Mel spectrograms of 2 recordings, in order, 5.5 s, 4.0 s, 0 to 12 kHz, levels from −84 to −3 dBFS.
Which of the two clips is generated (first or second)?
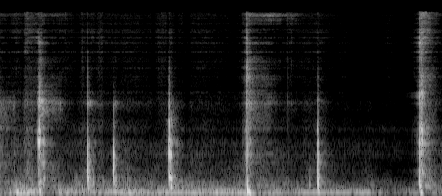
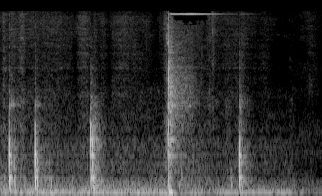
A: first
